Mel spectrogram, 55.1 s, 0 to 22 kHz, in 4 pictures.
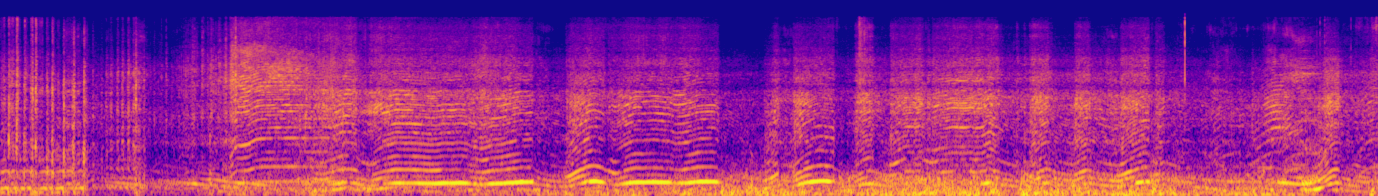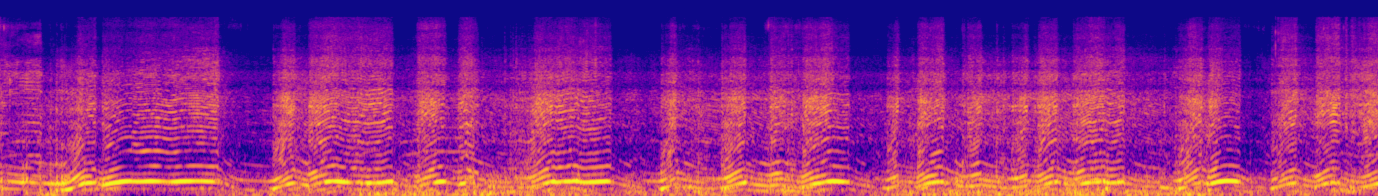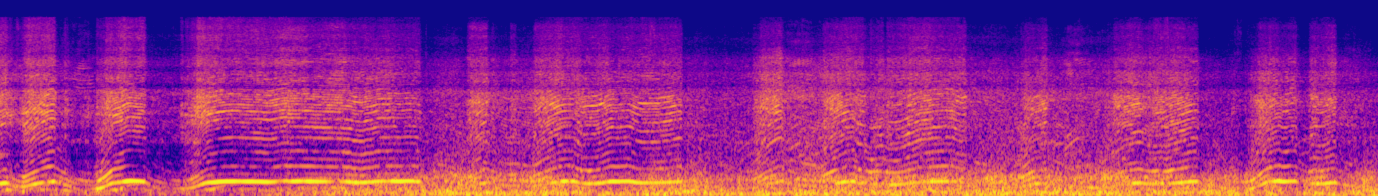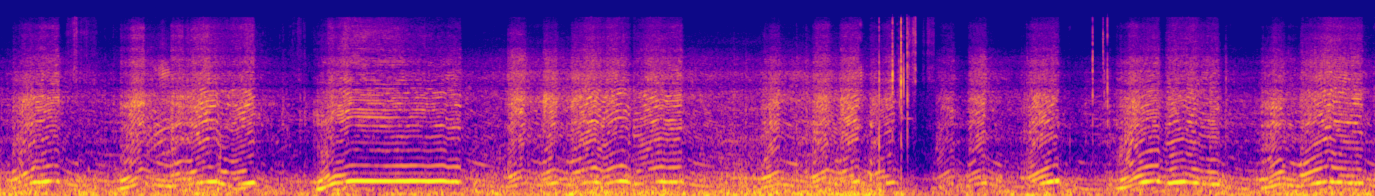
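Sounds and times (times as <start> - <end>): snowmobile engine revving hard: 0.0 - 55.0.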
